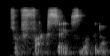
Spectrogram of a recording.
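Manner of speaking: barely audible exasperated whisper; whispered aside. Pretend. Marvelling at him to oneself, whispered aside. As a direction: breathe it to yourself without voice.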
